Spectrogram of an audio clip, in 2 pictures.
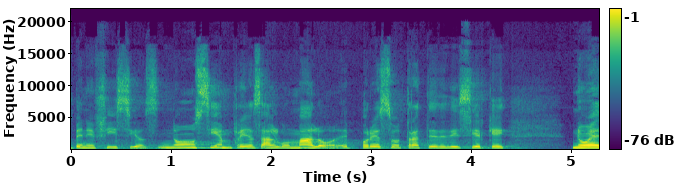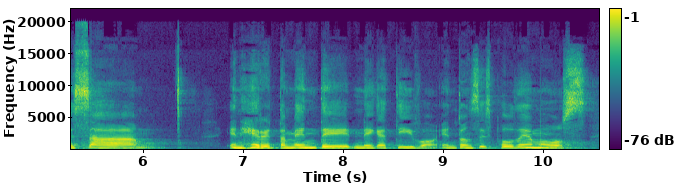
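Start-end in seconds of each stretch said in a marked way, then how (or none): none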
